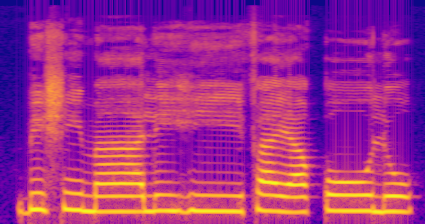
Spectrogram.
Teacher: کلمت فیقول میں حرف القاف کی ادائیگی زبان کے جڑ اور تالو کے نرم حصے سے ہے. کیونکہ قاف حروف التفخیم میں سے ہے تو ہم یہ حرف کو موٹی آواز میں پڑھیں گے.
